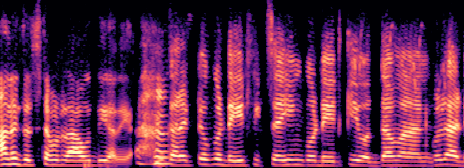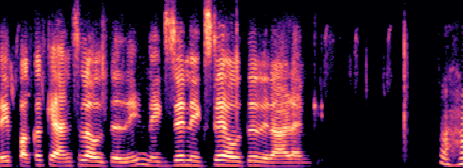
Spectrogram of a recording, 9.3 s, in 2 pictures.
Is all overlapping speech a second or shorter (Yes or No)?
Yes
